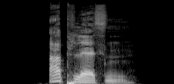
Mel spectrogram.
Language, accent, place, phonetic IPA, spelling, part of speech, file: German, Germany, Berlin, [ˈapˌlɛsn̩], Ablässen, noun, De-Ablässen.ogg
- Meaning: dative plural of Ablass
